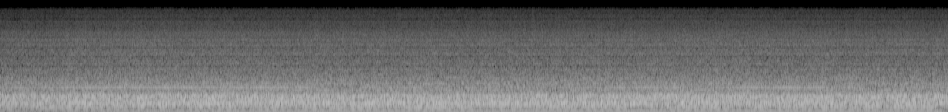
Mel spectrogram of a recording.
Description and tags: This sound was created by recording and mixing different functions of my clothes dryer.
